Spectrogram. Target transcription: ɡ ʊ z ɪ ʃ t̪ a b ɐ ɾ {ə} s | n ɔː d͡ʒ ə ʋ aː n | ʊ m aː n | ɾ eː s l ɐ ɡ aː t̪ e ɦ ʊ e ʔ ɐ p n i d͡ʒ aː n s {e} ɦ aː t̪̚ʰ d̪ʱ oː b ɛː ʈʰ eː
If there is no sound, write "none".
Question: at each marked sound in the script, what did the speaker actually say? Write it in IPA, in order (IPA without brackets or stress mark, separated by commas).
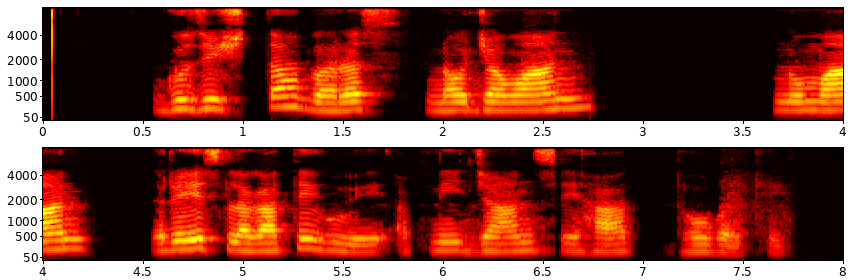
ə, e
